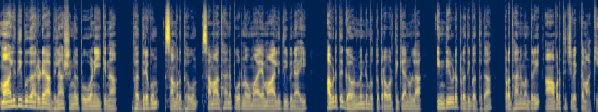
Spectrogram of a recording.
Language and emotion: Malayalam, neutral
